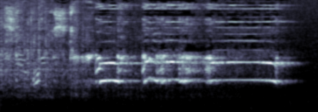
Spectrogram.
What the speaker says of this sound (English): a rooster says, cock-a-doodle-doo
